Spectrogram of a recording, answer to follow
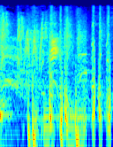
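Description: Hip hop music with turntable scratching: quick back-and-forth scratches of a record over the track.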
